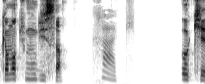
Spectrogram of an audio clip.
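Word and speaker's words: krach: Crack. Ok, c'est en fait ça s'écrit K-R-A-C-H, mais ça se prononce crack, ok.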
